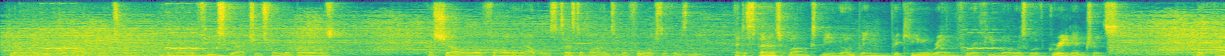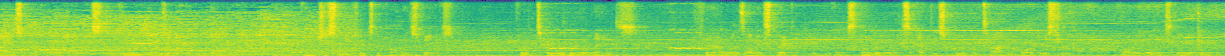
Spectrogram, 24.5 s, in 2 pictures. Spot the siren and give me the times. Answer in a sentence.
The siren can't be heard in this clip.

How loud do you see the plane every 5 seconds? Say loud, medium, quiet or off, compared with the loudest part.
medium, quiet, loud, loud, loud.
